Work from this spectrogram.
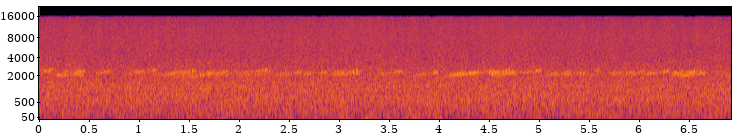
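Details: Frogs calling beside a river in a pristine forest, a near-continuous run of short, rapid, chirping trills at a steady high pitch, overlapping one another over the constant broadband rush of flowing water.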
